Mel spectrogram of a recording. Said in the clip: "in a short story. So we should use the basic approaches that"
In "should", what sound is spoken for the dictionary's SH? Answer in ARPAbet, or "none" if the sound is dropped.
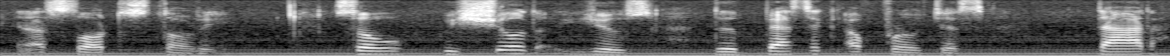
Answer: SH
